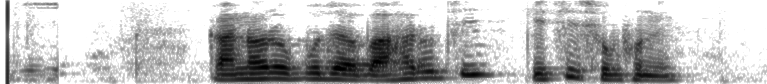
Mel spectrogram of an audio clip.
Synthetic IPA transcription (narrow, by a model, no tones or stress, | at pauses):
kanɔɾop̬ud͡ʑabaɦaɾut͡ɕikit͡ɕʰiʃubʱuni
